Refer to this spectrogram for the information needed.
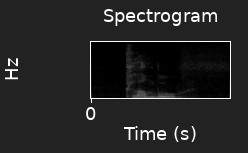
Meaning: mosquito net
- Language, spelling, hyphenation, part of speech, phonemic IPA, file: Dutch, klamboe, klam‧boe, noun, /ˈklɑm.bu/, Nl-klamboe.ogg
